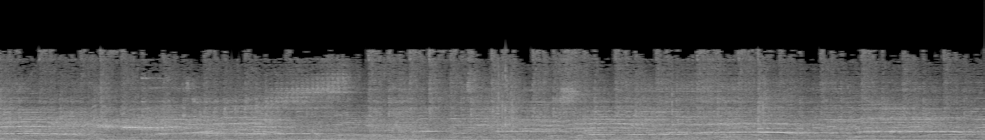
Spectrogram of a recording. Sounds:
music
cheering
inside a large room or hall

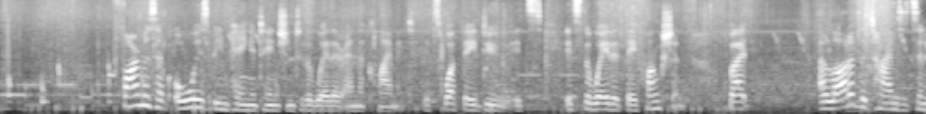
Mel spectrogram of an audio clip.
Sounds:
music
speech

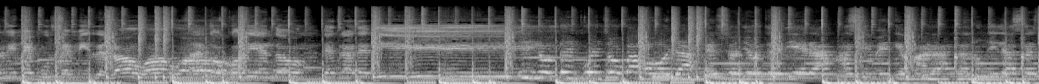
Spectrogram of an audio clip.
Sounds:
music

